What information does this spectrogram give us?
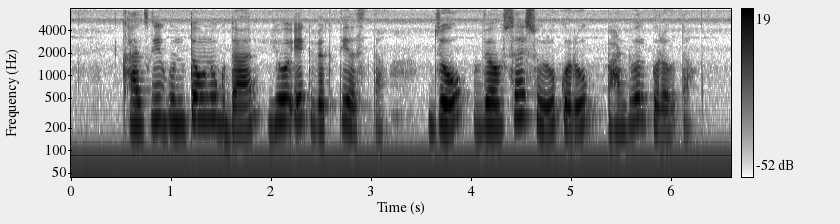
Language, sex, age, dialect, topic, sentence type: Marathi, female, 18-24, Southern Konkan, banking, statement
